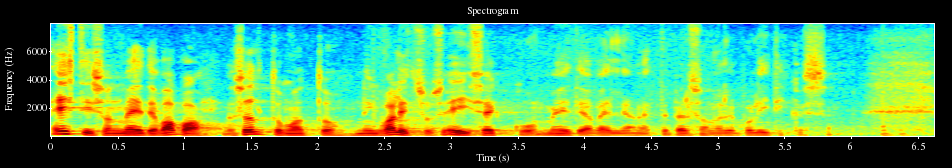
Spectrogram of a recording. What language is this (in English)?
Estonian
